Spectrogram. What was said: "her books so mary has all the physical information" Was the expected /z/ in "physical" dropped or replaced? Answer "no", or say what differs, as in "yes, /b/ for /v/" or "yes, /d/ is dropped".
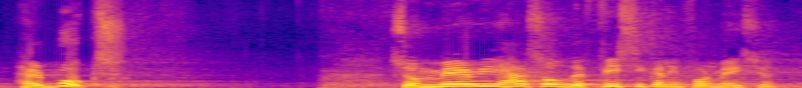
yes, /s/ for /z/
